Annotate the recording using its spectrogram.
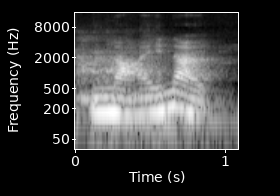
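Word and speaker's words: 奶奶: ওকে, এরপরে আসছি, এরপরে হচ্ছে নাই নাই নাই নাই নাই নাই। এই যে প্রথম অংশটুকু হচ্ছে 3 নাম্বার টোন এবং পরের অংশটুকু হচ্ছে নিউট্রাল টোন।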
